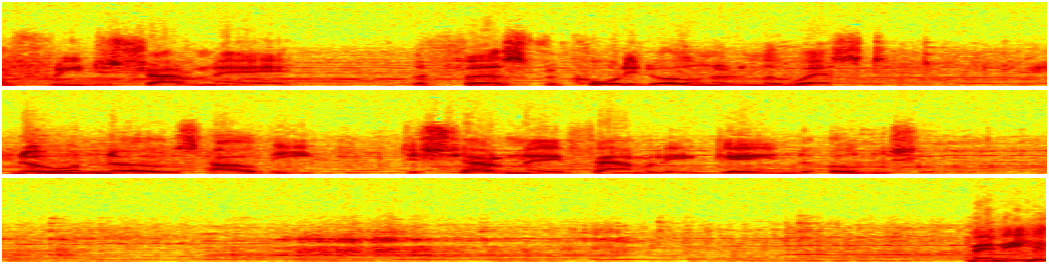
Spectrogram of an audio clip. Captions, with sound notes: the first recorded owner in the West. No one knows how the de Charny family gained ownership. (horses neighing) Many historians think it might have fallen into the hands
